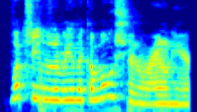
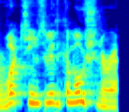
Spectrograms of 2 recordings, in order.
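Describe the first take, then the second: First: Put-on high first try at an old man; a bad first stab at an old voice; failed old man voice. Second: Put-on high, fast old man voice; quick doddering old man; elderly voice. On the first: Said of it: "That's not the good voice". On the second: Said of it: "In an elderly voice".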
